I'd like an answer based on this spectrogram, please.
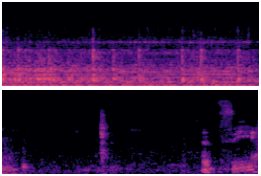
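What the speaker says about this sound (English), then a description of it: "I'm not gonna fill this bobbin all the way." A home sewing machine's motor hums steadily while winding a bobbin, close and even, then cuts off partway through, leaving faint clicks and handling noises.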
